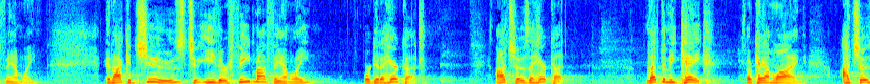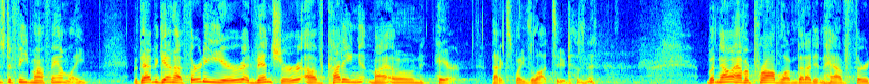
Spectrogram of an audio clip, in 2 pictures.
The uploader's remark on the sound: At Redeemer Presbyterian Church in Charleston, SC.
